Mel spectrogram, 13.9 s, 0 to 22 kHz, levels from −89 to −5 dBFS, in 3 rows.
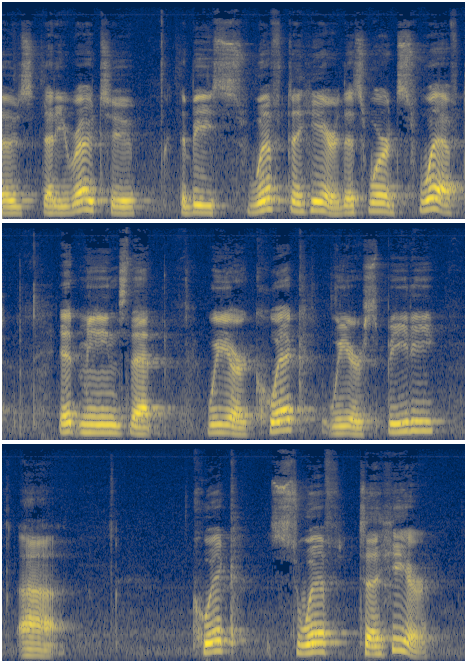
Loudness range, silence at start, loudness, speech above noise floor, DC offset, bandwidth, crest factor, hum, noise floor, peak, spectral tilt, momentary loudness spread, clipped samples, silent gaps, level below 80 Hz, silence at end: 5 LU; 0 s; -16 LUFS; 33 dB; under 0.1%; 16 kHz; 16 dB; none; -48 dBFS; 0 dBFS; -5.5 dB/octave; 14 LU; under 0.1%; none; -64 dBFS; 0.35 s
